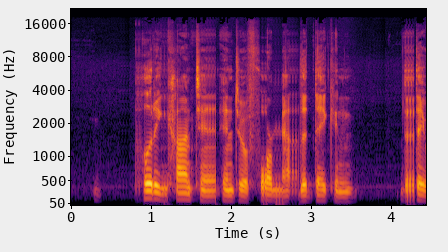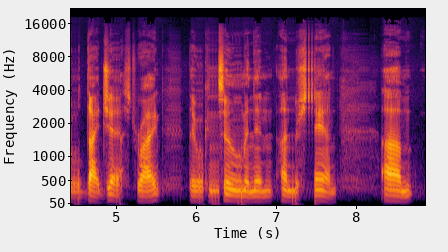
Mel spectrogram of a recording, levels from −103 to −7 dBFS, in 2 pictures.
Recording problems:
thin; very; fading below 350 Hz
choppy; very; 12% of the speech affected

